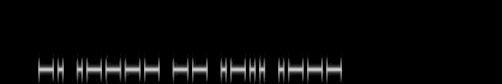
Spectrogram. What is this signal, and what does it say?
Morse code, heard as a keyed tone, about 25 wpm, 700 Hz. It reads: N1MLJ
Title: USA Call Signs - 5 Characters - Repeated 3x - 25wpm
